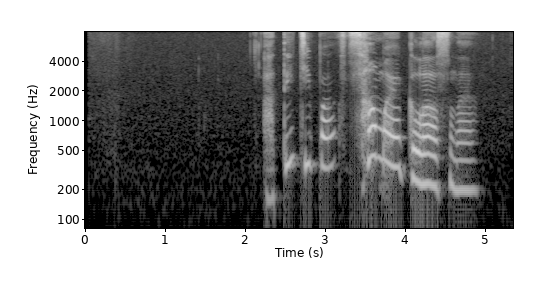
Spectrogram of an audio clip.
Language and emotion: Russian, neutral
